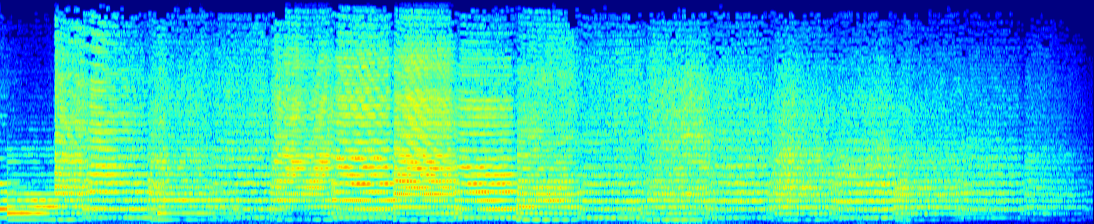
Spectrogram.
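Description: A two-tone fire engine siren blares close by and fades at the end.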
